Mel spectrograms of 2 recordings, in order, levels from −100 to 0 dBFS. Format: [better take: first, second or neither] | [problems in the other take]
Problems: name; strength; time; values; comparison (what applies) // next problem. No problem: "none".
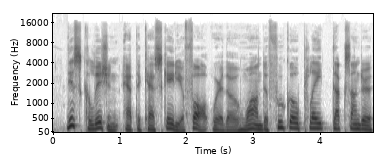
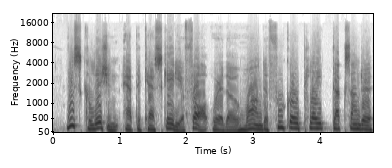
first | distortion; slight; 16% of the sound clipped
